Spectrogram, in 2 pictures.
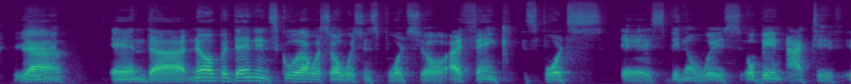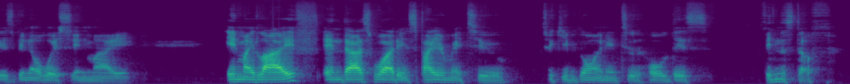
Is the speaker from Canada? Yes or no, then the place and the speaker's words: no; Mexico; now in United States; I'm from Mexico. I'm from a little town that nobody has heard about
